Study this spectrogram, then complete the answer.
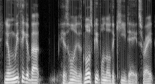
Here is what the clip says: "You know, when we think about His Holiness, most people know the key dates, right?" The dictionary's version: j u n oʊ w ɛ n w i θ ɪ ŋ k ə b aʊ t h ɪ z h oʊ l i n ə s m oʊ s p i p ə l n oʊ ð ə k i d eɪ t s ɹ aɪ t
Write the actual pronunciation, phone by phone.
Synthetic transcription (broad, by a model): j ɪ n oʊ w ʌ n w i θ ɪ ŋ k ə b aʊ t h ɪ z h oʊ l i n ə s m oʊ s p i p l n oʊ ð ə k i d eɪ t s ɹ aɪ t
